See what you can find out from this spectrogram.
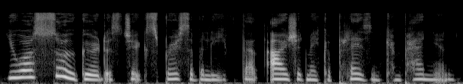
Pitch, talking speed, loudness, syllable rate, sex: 240 Hz, 205 wpm, -21 LUFS, 5.1 syllables/s, female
